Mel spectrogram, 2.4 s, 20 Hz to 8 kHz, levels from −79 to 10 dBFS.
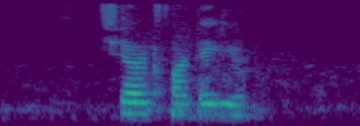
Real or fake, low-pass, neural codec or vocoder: real; 7.2 kHz; none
